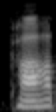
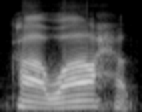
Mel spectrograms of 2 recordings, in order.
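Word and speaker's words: خواهد: উর্দুর ক্ষেত্রে নিয়ম হলো ওয়াওর উচ্চারণ হবে না, বরং শুধু আলিফের উচ্চারণ হবে।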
